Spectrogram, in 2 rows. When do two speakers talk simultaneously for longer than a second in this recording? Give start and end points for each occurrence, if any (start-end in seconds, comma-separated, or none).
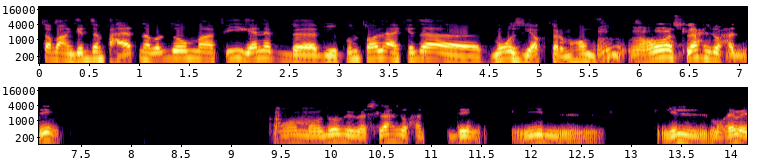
none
